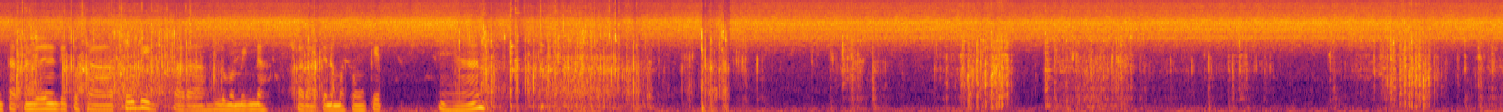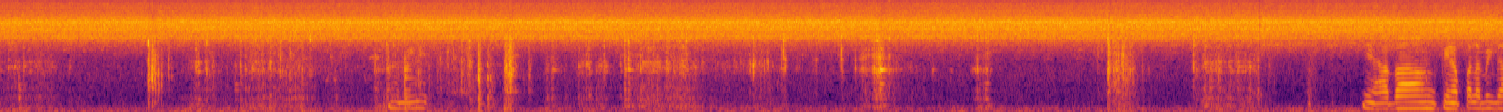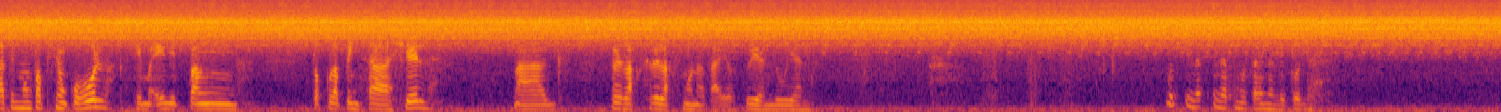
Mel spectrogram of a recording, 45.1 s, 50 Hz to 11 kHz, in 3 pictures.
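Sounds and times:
high-pitched insect chorus: 0.0 - 45.0.

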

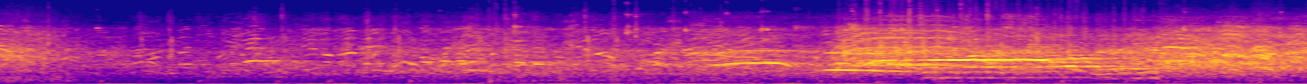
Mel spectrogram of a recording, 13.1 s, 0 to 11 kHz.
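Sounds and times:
arena crowd voices: 0.0 - 13.0.

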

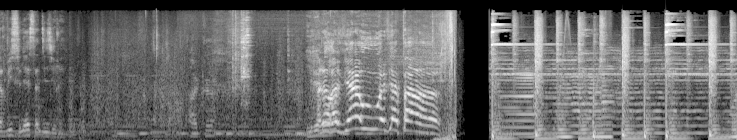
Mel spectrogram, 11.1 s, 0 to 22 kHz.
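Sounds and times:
dishes and cutlery clinking: 1.1 - 4.6.

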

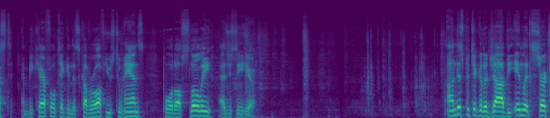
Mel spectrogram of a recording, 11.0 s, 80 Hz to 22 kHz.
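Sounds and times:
light clicks and rattles: 5.1 - 11.0.

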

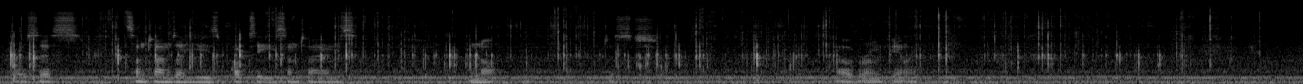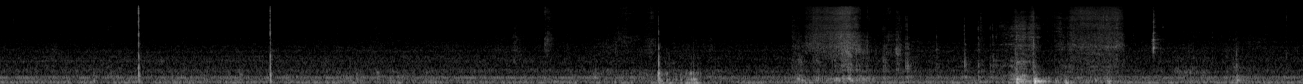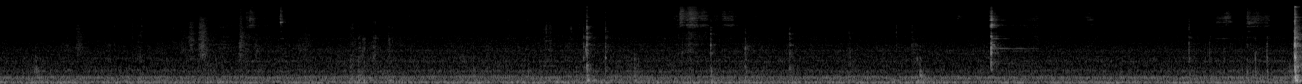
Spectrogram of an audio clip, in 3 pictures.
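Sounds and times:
stick scraping in plastic cup: 0.0 - 12.4
steady low hum: 0.0 - 39.0.

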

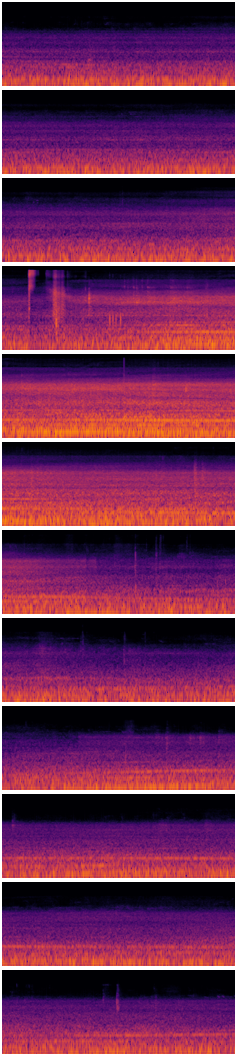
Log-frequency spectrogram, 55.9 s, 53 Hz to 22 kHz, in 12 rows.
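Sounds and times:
low engine hum: 0.0 - 55.9
steady traffic noise: 0.0 - 55.9
heavy vehicle passing: 10.4 - 34.6.

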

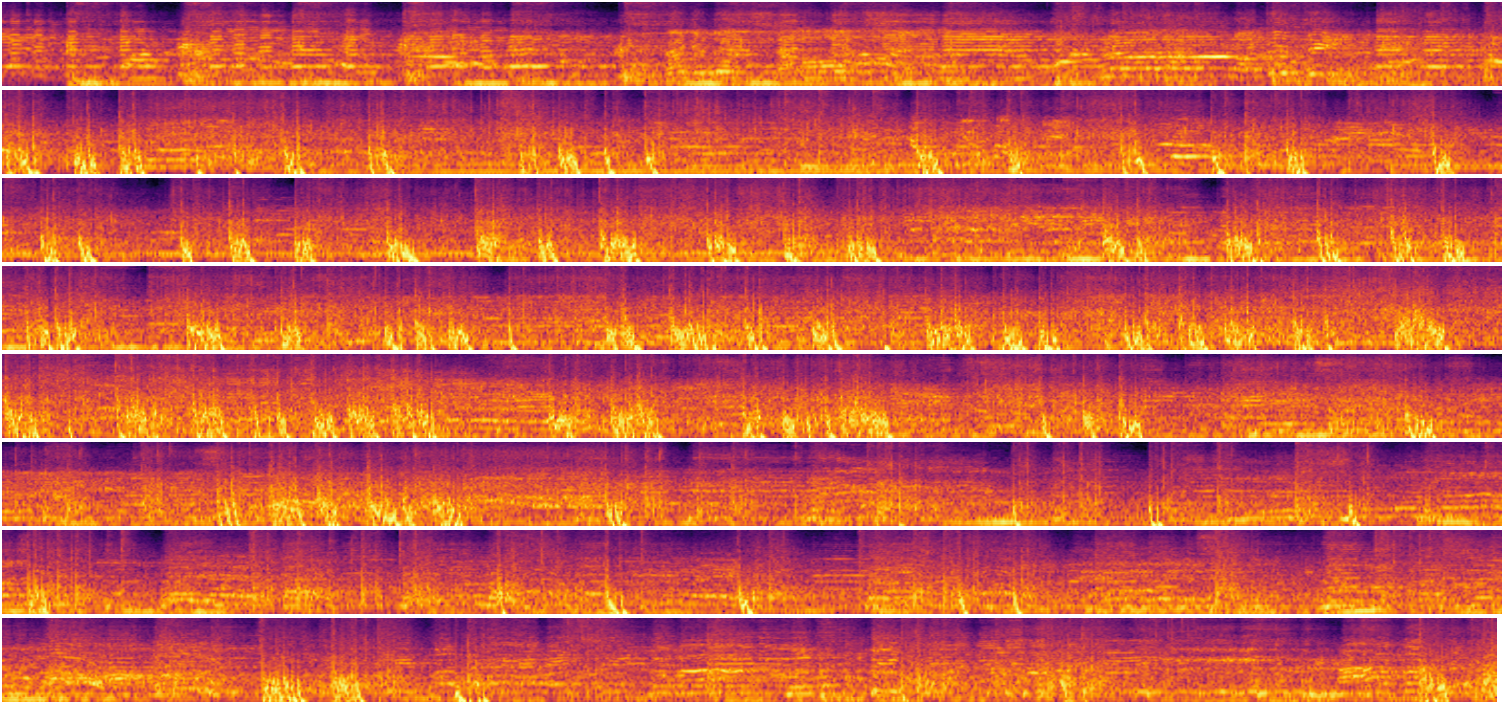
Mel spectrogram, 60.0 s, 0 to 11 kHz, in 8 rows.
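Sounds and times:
crowd: 0.0 - 59.9
distorted festival music on loudspeakers: 0.0 - 59.9
sharp cracks and bangs: 7.4 - 52.3, 53.3 - 59.9.

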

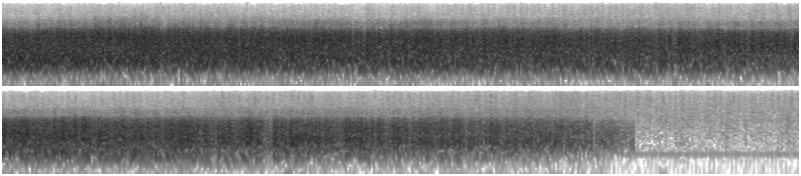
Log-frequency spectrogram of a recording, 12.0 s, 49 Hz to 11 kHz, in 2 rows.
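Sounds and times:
rocket engine firing: 0.0 - 10.7.

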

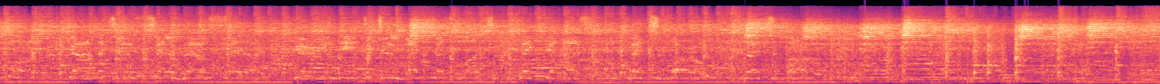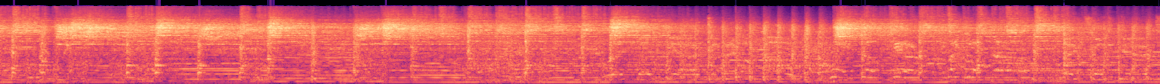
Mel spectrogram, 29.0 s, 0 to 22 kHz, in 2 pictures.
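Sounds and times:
drum kit: 0.0 - 29.0
electric guitars: 0.0 - 29.0.

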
